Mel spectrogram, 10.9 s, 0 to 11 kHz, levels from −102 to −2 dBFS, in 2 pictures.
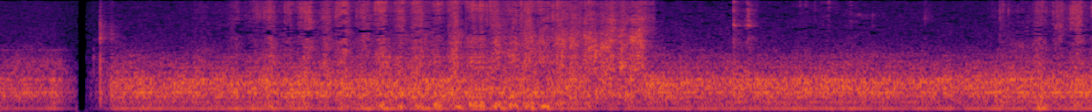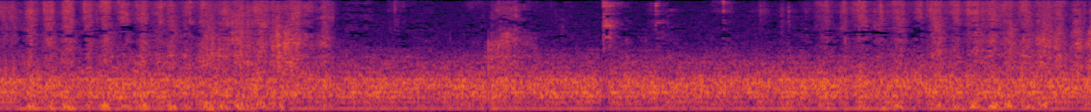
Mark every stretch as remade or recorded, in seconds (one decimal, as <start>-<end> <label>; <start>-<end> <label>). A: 0.0-10.9 recorded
